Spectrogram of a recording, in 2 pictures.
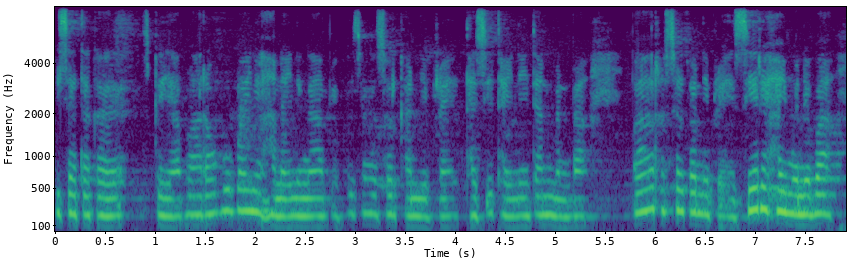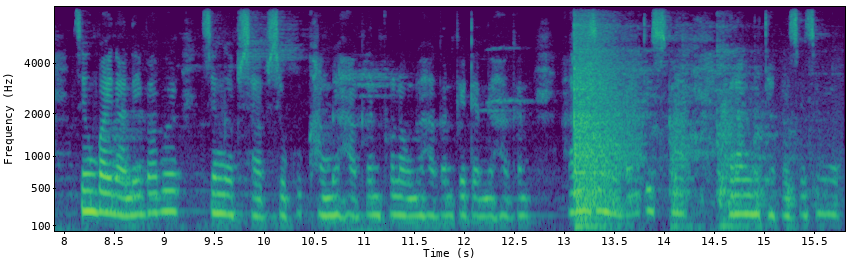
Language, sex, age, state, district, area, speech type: Bodo, female, 45-60, Assam, Chirang, rural, spontaneous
